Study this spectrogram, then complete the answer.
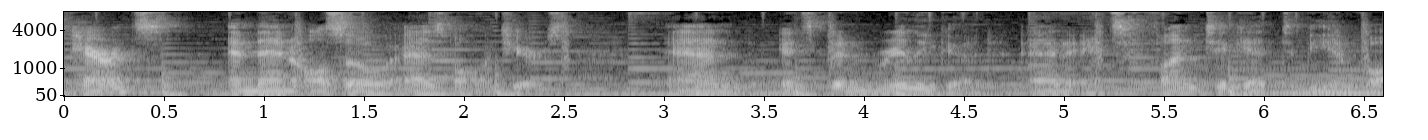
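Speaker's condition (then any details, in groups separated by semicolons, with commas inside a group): No condition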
